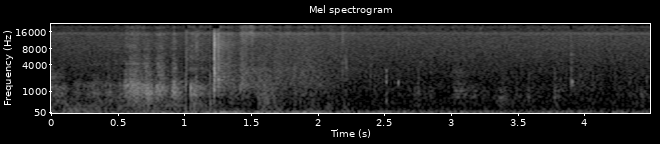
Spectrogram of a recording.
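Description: Soft, close scratching of a marker tracing a cut line on a motorcycle windscreen during a 2024 ZX6 stunt build, with short strokes and light ticks, quiet and without talk.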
